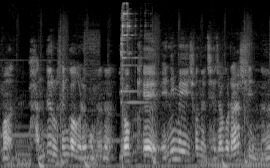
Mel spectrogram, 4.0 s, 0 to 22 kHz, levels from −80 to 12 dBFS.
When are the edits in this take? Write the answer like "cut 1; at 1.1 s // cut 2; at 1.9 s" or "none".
cut 1; at 1.7 s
